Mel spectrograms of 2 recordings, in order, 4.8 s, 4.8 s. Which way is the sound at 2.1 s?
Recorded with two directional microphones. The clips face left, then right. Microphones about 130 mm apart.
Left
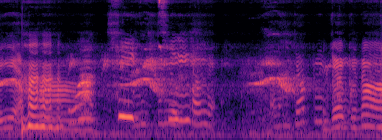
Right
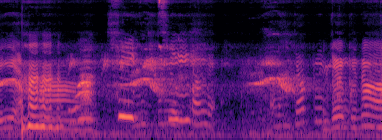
35° left (ahead or behind).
